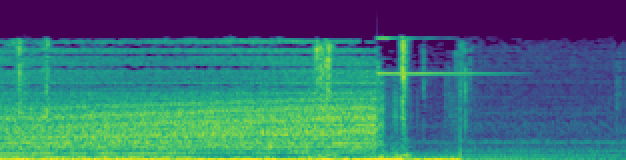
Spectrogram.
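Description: Loud, dense rumbling noise punctuated by sharp hits, two close together near the start and two more around three and four seconds in, cutting off suddenly about three quarters of the way through and leaving a faint low sustained drone.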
